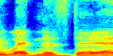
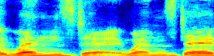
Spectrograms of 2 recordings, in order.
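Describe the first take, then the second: First: "Wednesday" in three beats, wed-nez-day; old-fashioned pronunciation. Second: Said in the usual way. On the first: Shown as a demonstration. Coach shows what to avoid, "Wednesday" old-style with its D sounded. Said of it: "that's more Old English". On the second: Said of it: "just normal".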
